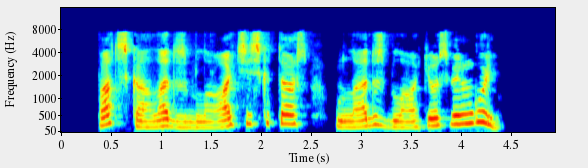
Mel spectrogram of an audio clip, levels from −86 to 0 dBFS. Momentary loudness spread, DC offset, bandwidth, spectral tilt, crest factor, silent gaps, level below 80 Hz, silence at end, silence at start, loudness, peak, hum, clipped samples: 9 LU; under 0.1%; 8 kHz; -4 dB/octave; 18 dB; 2.67-2.75 s; -64 dBFS; 0.55 s; 0.4 s; -19 LUFS; -2 dBFS; none; under 0.1%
